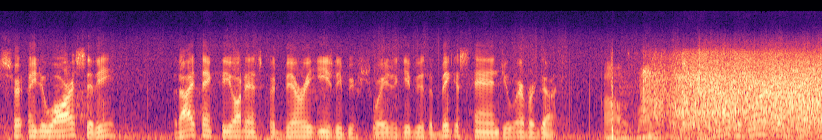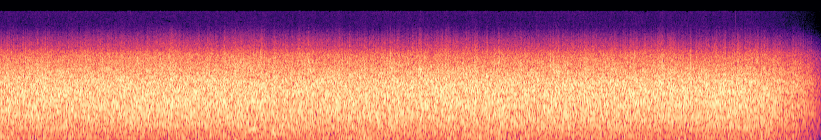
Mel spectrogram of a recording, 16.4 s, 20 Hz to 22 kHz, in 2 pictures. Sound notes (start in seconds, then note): 9.1 audience applauding enthusiastically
